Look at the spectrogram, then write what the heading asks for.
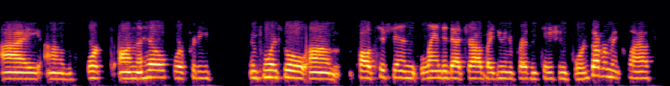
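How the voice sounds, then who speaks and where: An American woman with a plain, everyday voice, medium pitch, fairly even intonation and moderate pace. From Southwestern Virginia. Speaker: marketing workshop presenter. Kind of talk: webinar presentation. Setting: online webinar. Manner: casual, lots of fillers.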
